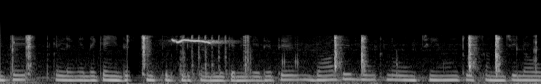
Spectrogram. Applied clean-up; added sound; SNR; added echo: none; Screech + Camera; 0 dB; none.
